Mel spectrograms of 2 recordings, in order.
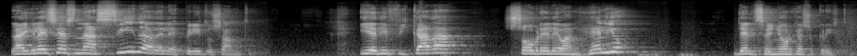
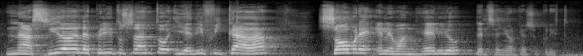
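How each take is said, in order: First: It is read slowly. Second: It is read fast.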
